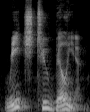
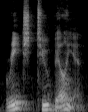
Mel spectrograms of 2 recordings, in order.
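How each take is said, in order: The two takes are said the same way.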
